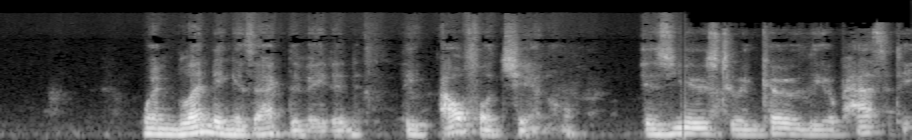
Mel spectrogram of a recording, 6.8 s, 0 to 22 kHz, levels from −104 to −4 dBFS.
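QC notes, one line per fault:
3.53 s, lost packet rebuilt from error correction. A single 20 ms stretch of the speech turns briefly rough and noisy. There is no gap or dropout. One packet never arrived. The next packet carried a low-bitrate backup copy of it, and the decoder played that copy in its place. That backup holds less detail than a normal frame, so the patch sounds coarser than the speech around it for that instant.
5.12 to 6.84 s, input switched to a poorer device. The speech drops out for about 20 ms. It then returns sounding duller, with nothing above 10.1 kHz until the end. A new background hiss sits roughly 45 dB below the speech. Loudness stays about the same. The likely cause is a change of microphone or a headset call profile mid-recording. The new input passes a narrower band and carries its own noise.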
